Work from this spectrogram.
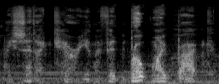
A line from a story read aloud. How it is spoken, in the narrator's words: he muttered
